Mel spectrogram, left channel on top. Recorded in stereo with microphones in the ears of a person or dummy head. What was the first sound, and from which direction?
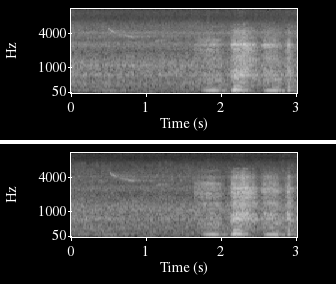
Breathing, 15° right (ahead or behind).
